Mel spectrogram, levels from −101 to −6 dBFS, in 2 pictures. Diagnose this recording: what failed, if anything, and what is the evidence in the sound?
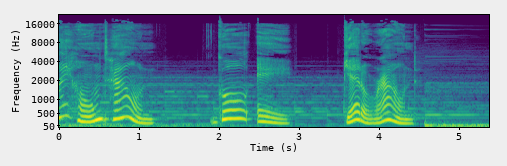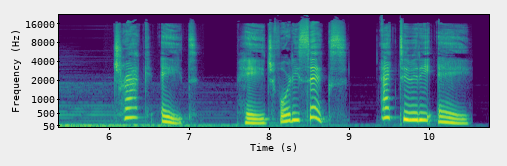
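Nothing failed, and there is no evidence in the sound of any fault.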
